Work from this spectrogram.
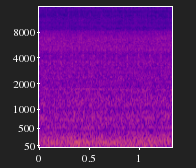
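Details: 2001 Ford Ranger idling after being revived: steady, even low rumble with no knocks or misses; normal, healthy idle with good oil pressure and charging.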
